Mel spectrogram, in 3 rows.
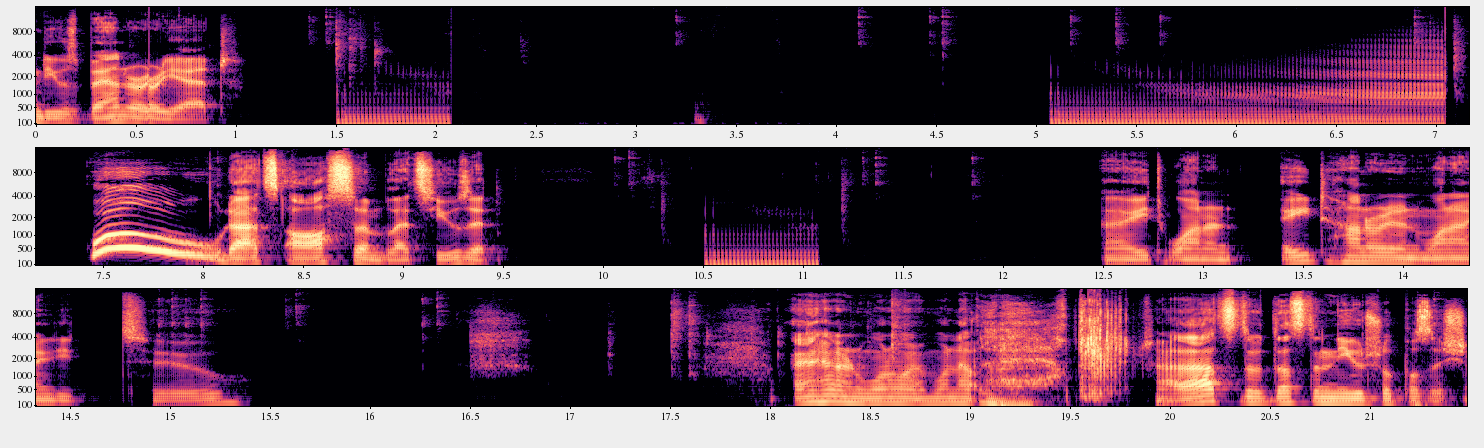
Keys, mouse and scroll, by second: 0.5 scroll down 2, 1.3 click, 1.5 space, 1.7 ctrl+scroll up 2, 2.2 ctrl+d, 3.1 click, 3.5 space, 4.4 click, 5.1 click, 5.6-7.1 drag, 6.9 space, 8.0 click, 9.4 d, 10.0 click, 10.1 space, 11.0 space, 11.2 click, 11.8-15.3 drag, 15.5 right click, 16.2 click, 16.9-18.6 typing, 20.7 click.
